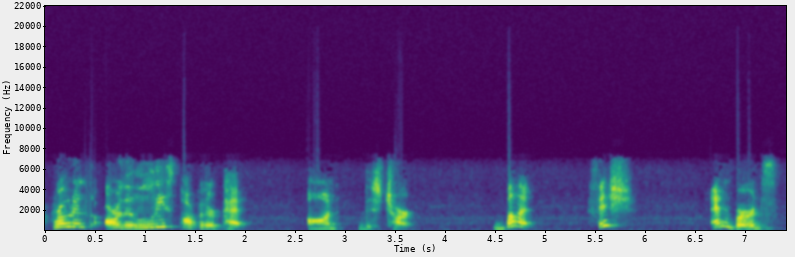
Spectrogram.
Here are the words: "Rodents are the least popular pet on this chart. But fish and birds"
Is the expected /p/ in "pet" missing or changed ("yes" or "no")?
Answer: no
